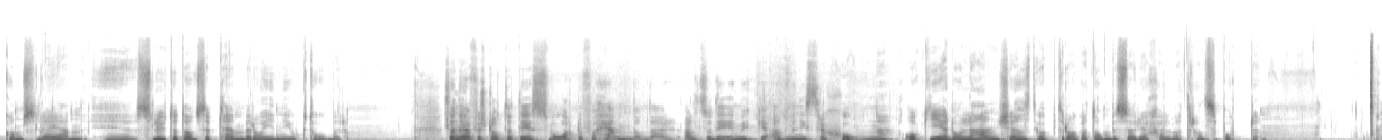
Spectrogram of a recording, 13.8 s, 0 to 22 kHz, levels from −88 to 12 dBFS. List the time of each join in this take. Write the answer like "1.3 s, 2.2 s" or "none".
9.0 s, 10.3 s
